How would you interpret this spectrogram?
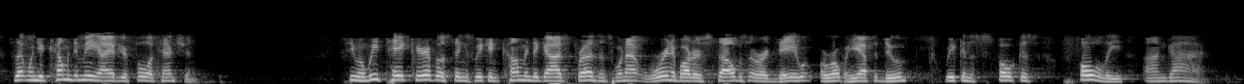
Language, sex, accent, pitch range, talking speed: English, male, American, 130-165 Hz, 220 wpm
